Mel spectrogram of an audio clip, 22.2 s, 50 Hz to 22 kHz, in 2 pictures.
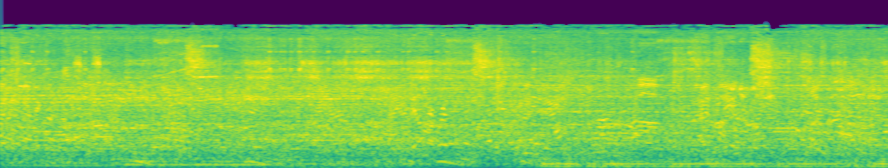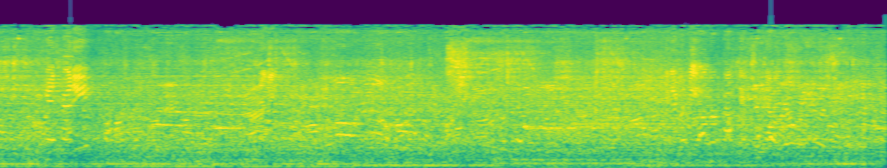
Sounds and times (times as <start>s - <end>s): Music: 0.0s - 22.1s
Speech: 0.0s - 22.1s.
